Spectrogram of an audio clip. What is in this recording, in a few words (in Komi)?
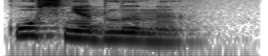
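"кусньӧдлыны", Komi-Zyrian, female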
